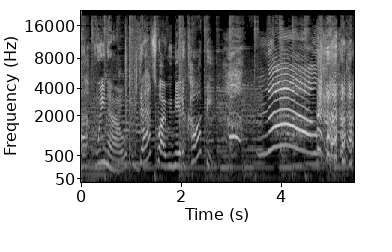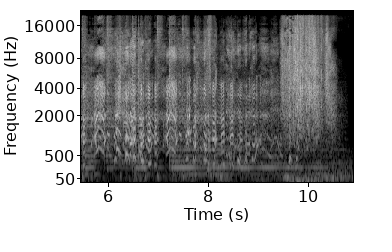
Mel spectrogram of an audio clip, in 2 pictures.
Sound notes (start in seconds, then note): 2.3 gasps; 4.4 girls laugh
